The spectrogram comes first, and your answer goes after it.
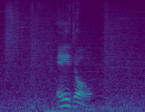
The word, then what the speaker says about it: Adel: Adel. That is how you pronounce that name. I know someone in real life who is named Adel, and that is how you pronounce it.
